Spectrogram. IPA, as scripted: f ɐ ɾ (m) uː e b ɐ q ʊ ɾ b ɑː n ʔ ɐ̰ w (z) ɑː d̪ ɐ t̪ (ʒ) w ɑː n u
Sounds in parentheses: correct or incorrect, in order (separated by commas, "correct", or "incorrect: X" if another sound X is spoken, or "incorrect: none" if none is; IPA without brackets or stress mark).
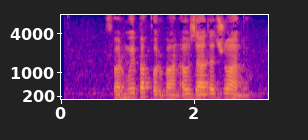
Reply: correct, correct, correct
